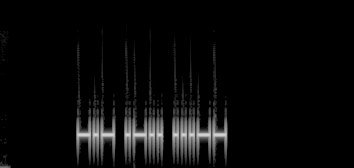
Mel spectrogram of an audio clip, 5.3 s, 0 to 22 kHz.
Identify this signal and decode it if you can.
Morse code, heard as a keyed tone, about 20 wpm, 700 Hz. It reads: KL3
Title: USA Call Sign Prefixes - 20wpm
